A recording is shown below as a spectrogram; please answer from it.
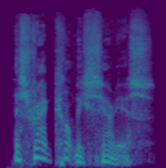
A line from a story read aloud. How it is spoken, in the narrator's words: Ron muttered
